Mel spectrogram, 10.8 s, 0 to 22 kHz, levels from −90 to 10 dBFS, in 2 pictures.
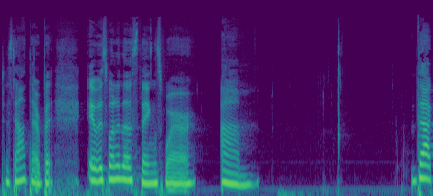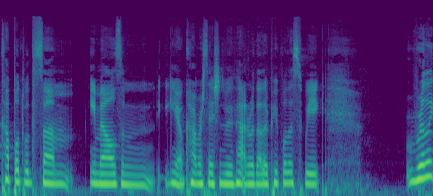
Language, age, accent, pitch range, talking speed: English, 20-39, American, 165-195 Hz, 160 wpm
